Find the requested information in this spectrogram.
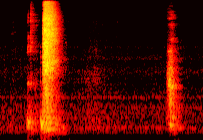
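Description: A quick intake of breath, one loud explosive sneeze, then a softer second sneeze a few seconds later; two sneezes in all.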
